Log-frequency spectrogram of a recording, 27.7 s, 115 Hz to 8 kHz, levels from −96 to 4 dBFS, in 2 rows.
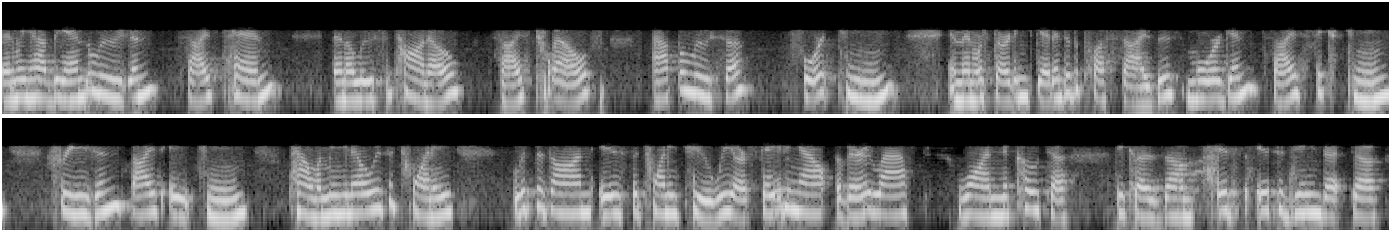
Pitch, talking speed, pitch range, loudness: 220 Hz, 120 wpm, 205-245 Hz, -19 LUFS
